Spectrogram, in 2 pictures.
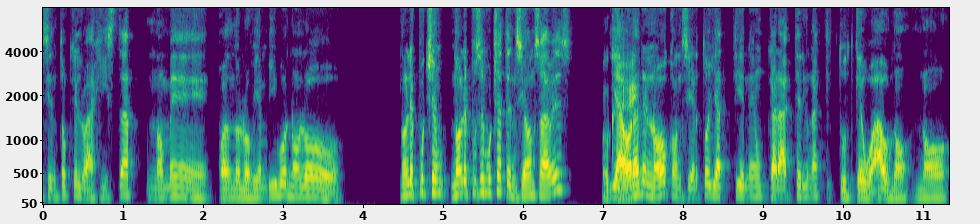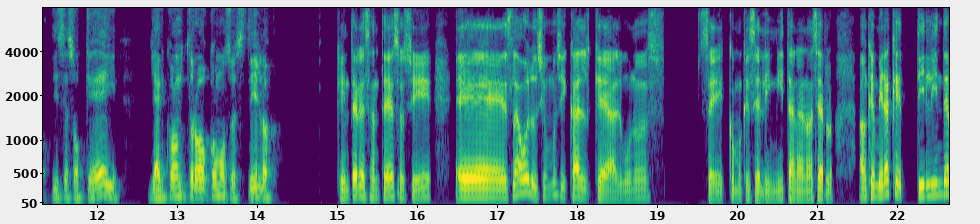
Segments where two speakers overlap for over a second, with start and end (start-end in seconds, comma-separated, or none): none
